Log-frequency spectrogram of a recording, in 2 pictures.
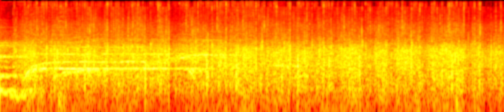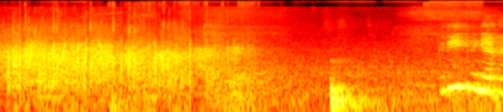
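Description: A crowd applauds and cheers loudly to welcome a speaker onto the stage at an International Women's Day event, steady dense clapping with whoops that fades out toward the end.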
